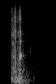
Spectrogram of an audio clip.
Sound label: suitcase lift up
